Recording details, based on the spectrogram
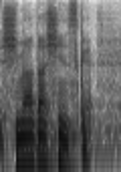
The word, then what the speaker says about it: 島田紳助: 当时我在思考的时候，想起一个日本的艺人，他的名字叫做呃岛田伸助，日本的发音是西马达信斯盖。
